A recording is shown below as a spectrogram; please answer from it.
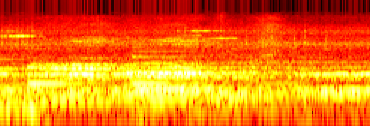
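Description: Choir singing held chords, the voices moving to new notes every half second or so.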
